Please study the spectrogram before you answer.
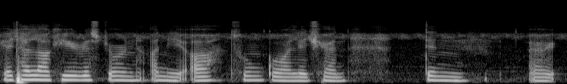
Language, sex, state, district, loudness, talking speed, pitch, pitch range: Mizo, female, Mizoram, Aizawl, -21 LUFS, 105 wpm, 190 Hz, 175-200 Hz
